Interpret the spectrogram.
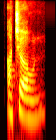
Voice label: "ochone", Indian

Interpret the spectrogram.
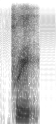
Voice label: "prey", Indian; Dictionary

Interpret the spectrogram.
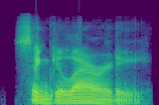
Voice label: "singularity", American

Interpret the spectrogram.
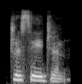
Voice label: "Trisagion", Indian

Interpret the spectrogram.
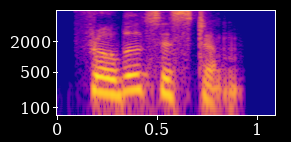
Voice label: "Froebel system", Indian

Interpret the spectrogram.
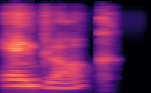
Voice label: "en bloc", Indian

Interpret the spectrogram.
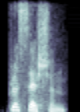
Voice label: "procession", Indian; Dictionary

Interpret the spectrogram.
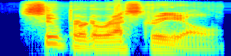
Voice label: "superterrestrial", American

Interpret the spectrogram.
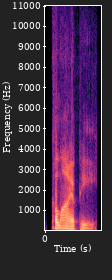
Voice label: "calliope", American

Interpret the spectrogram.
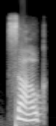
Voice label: "souk", Indian

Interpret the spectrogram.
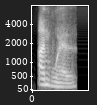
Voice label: "unwell", Indian

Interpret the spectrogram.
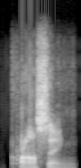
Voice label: "crossing", American

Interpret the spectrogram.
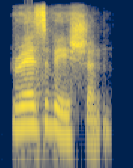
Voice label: "reservation", Indian

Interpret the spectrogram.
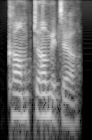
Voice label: "Comptometer", Indian

